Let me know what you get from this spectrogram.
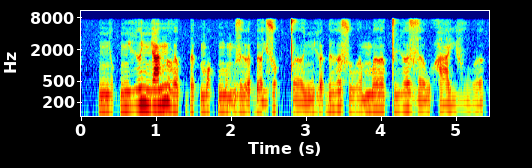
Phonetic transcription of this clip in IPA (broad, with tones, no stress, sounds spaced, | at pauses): ɲ ə˨˩ p̚ ɲ i˨˦ ə̯ ɲ a˨˦ n l ə˨˩ p̚ ɗ ə˨˩ t̚ m ɔ˨˩ k̚ m ə̰˧˨ m z ɨ̰˧˨ ə̯ ɗ ə˧˩ j z o˦˥ k̚ t̪ əː˧˩ ɲ ḭ˧˨ ə̯ ɗ ɨ˨˦ ə̯ s u˨˩ ə̯ m əː˧ t̪ i˨˦ ə̯ z ə˨˦ w h a˨˩ j v u˧˩˨ ə̯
